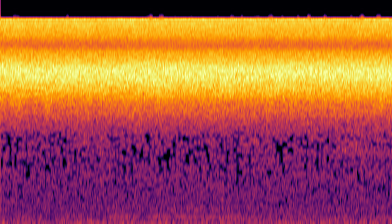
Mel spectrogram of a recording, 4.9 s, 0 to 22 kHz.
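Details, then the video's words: Shinjuku, Tokyo, summer 2016: cicadas in a continuous chorus, an even, intense high hiss that holds steady throughout with only a soft low urban hum below. "Continuous chorus of cicadas in Shinjuku ～ 2016 新宿 蝉しぐれ"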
